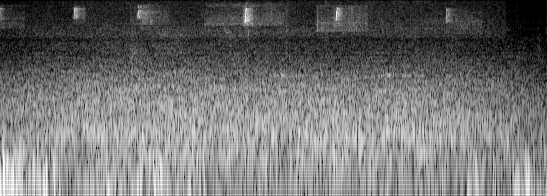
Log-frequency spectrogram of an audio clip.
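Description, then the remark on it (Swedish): A little bunting gives about six short, high tick calls at irregular intervals, thin, over a steady rumble of wind and outdoor noise. “och på tal om locka så lyckades jag spela in den här dvärgsparven när den lockade några gånger.”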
